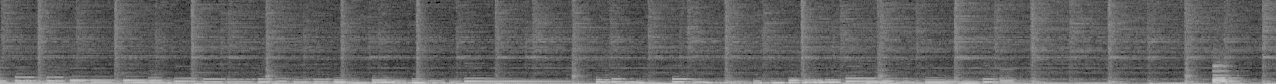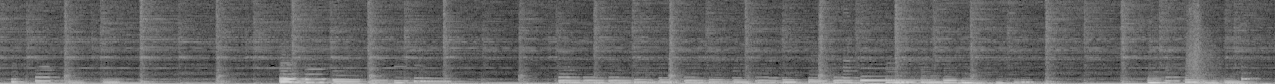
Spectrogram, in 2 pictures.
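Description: Small jazz rhythm section: a hollow-body electric guitar plays running single-note solo lines over double bass and drum kit, with the horns silent. The lines thin out about halfway through, then pick up again after a sharp loud hit a few seconds later.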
